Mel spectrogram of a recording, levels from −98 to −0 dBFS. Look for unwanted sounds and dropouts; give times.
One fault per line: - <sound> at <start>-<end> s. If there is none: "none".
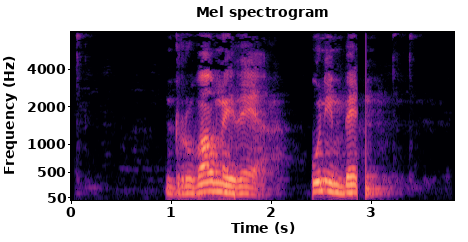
- dropout at 2.9-3.0 s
